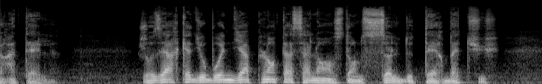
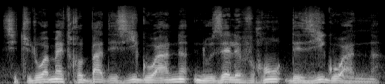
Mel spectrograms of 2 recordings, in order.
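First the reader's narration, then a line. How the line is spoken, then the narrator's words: Plain reply. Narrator (French): répondit-il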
